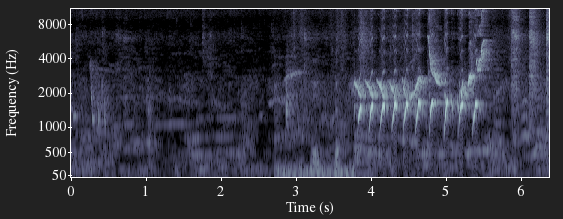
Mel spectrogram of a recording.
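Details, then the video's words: After a quiet start with a voice in the background, a female white-rumped shama bursts into a fast series of repeated rising chirps, about a dozen in quick succession, then ends with sharp high notes. "MB betina GACOR sampai AKHIR"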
